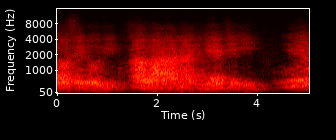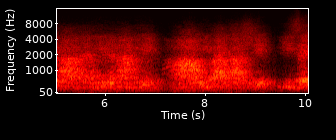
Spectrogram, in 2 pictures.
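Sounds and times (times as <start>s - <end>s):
many voices reciting in unison: 0.0s - 10.0s.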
